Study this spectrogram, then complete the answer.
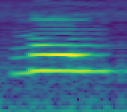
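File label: "nong" neutral tone, Mandarin Chinese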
